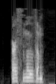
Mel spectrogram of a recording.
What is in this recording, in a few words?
"earthmoving", English; adjectives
